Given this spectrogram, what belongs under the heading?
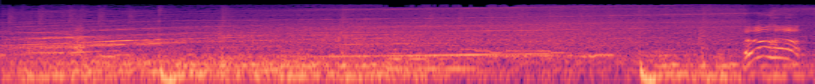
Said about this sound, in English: What was that? Yeah, that was just the engine starting.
